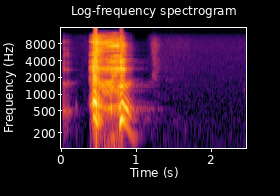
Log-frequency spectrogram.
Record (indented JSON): {
  "cough_length": "2.5 s",
  "cough_amplitude": 32768,
  "cough_signal_mean_std_ratio": 0.3,
  "survey_phase": "beta (2021-08-13 to 2022-03-07)",
  "age": "45-64",
  "gender": "Female",
  "wearing_mask": "No",
  "symptom_cough_any": true,
  "symptom_runny_or_blocked_nose": true,
  "symptom_fatigue": true,
  "symptom_change_to_sense_of_smell_or_taste": true,
  "symptom_loss_of_taste": true,
  "symptom_onset": "2 days",
  "smoker_status": "Never smoked",
  "respiratory_condition_asthma": false,
  "respiratory_condition_other": false,
  "recruitment_source": "Test and Trace",
  "submission_delay": "1 day",
  "covid_test_result": "Positive",
  "covid_test_method": "RT-qPCR"
}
